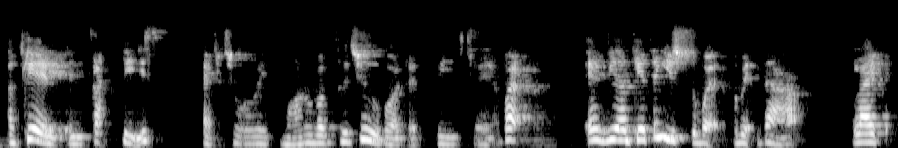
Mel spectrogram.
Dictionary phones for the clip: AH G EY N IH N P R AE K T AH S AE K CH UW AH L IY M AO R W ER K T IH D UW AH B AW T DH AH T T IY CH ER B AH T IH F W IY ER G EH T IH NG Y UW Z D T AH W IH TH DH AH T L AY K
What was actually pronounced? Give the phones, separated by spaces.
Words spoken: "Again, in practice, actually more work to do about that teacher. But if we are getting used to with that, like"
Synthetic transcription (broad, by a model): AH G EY N IH N P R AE K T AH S AE K CH UW AH L IY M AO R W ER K T IH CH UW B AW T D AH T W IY S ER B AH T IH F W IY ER G EH T IH NG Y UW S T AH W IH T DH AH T L AY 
